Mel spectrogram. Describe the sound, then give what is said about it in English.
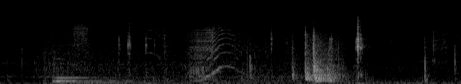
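A door is pulled shut as someone enters a kitchen: faint creaks and scrapes, then a few soft thuds and clicks near the end, all fairly quiet with no speech. “then he pulls a door shut.”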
